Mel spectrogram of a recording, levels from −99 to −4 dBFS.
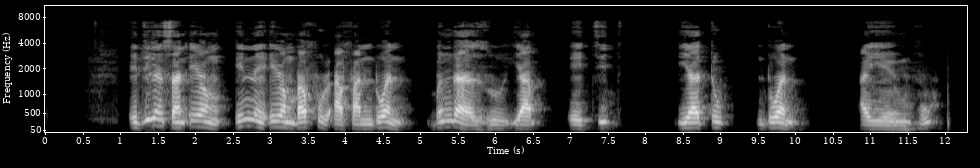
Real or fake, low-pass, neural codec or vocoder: fake; 7.2 kHz; codec, 16 kHz, 16 kbps, FreqCodec, larger model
